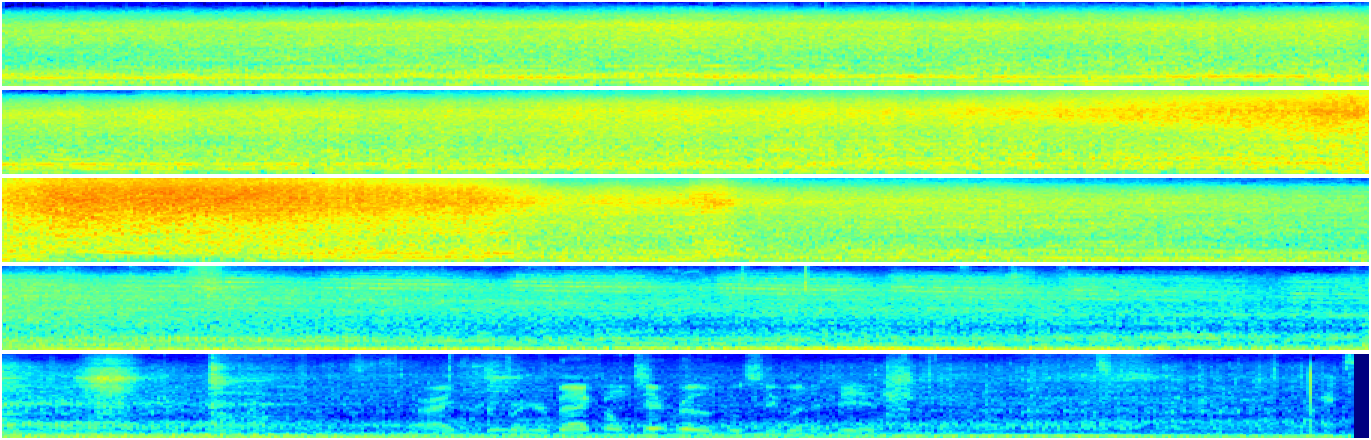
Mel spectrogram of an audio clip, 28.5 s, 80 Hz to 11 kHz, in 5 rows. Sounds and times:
Vehicle: 0.0 - 28.4
Speech: 24.5 - 26.6.

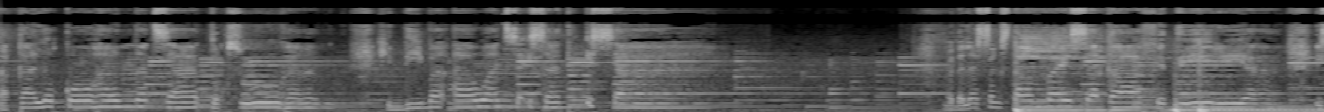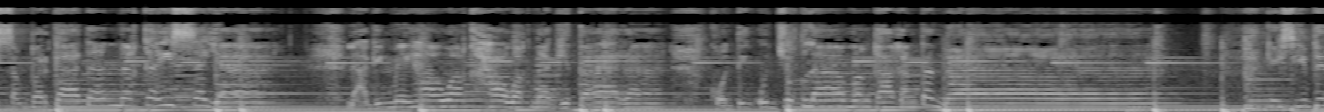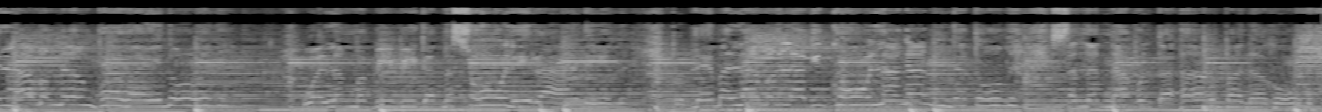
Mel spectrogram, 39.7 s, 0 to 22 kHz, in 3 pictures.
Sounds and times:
Music: 0.0 - 39.7.

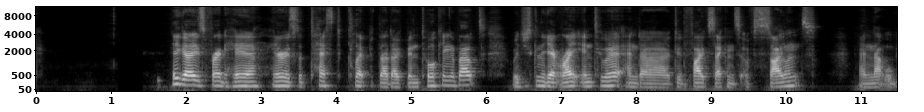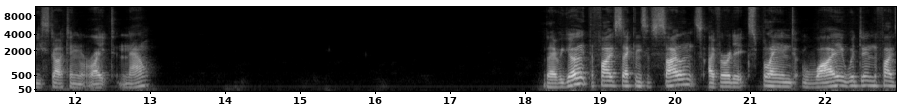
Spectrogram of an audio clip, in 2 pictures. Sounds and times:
Speech: 1.8 - 10.4, 11.0 - 13.1, 18.3 - 22.9.

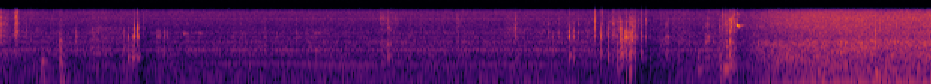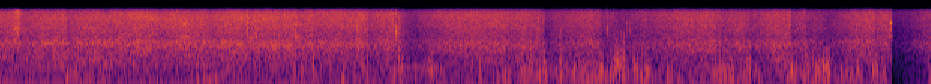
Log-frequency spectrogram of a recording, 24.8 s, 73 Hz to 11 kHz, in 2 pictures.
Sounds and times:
Wind noise (microphone): 10.2 - 24.8.

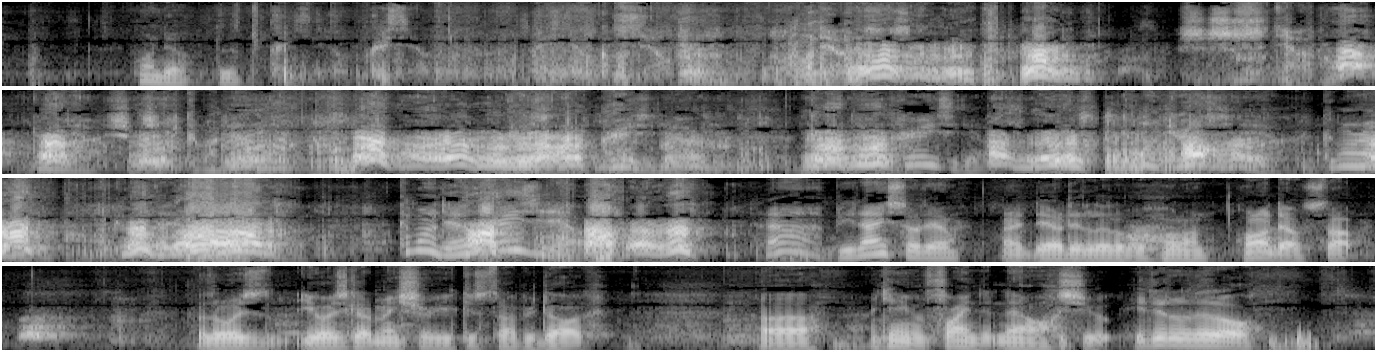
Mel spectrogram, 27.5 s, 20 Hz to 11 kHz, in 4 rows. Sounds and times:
Speech: 0.6 - 2.2, 3.0 - 4.7, 9.4 - 16.8, 17.5 - 20.6, 21.6 - 23.6, 24.4 - 26.9
Bow-wow: 4.2 - 5.8, 6.6 - 9.8, 10.8 - 15.2, 16.1 - 17.3, 20.7 - 21.1
Yip: 8.6 - 9.7, 20.7 - 21.0.

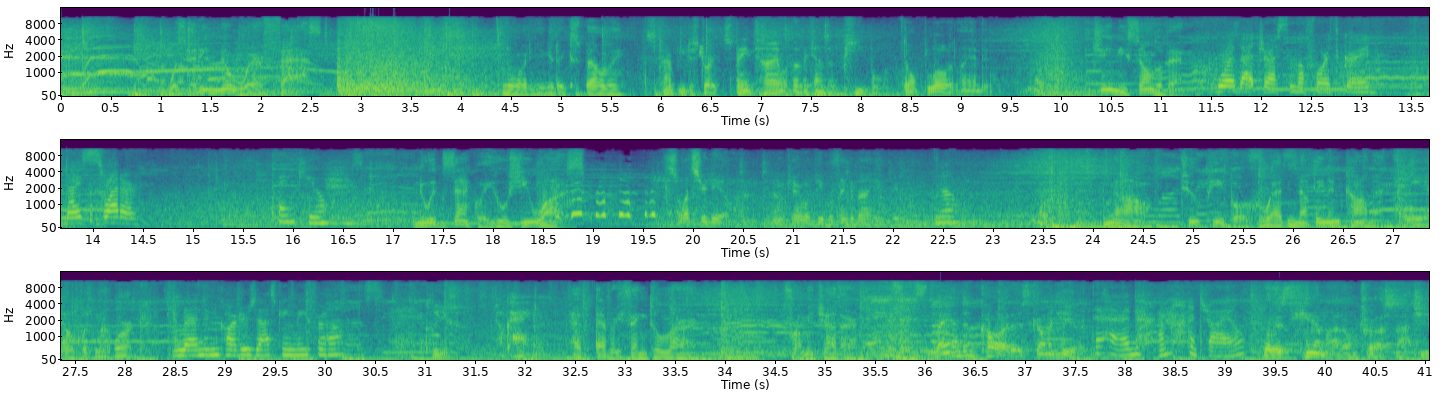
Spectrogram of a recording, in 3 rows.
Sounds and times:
Music: 0.0 - 41.0.

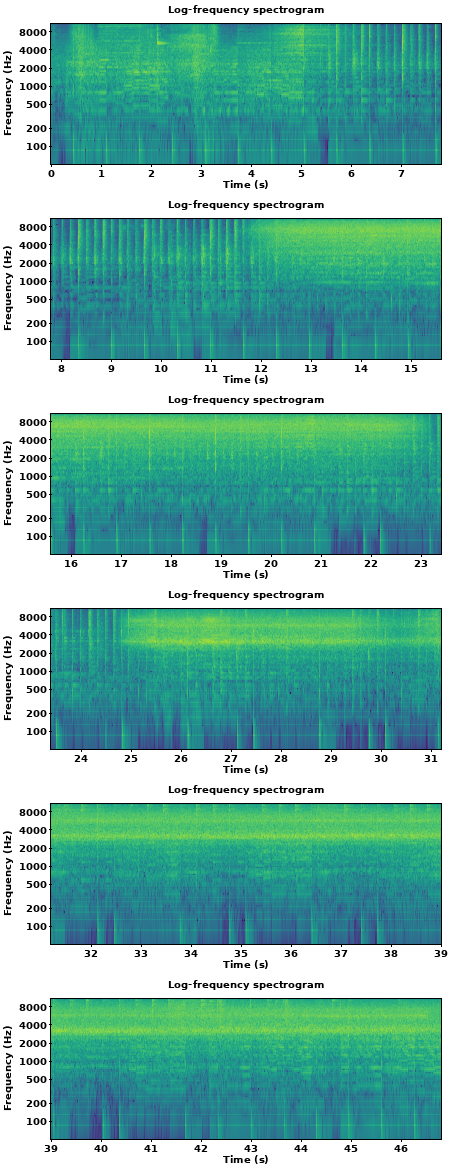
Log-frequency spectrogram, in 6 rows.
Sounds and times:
Power tool: 0.0 - 3.3, 3.9 - 6.5, 11.5 - 46.8.

